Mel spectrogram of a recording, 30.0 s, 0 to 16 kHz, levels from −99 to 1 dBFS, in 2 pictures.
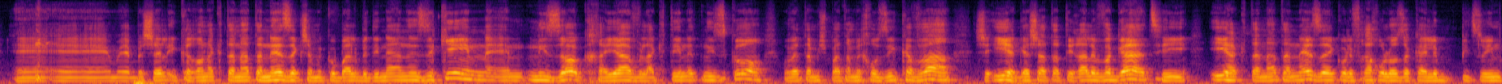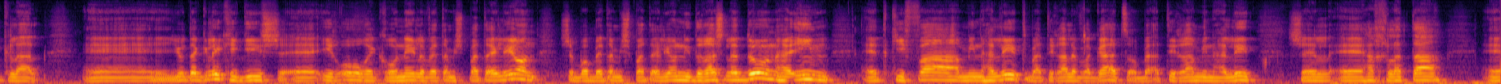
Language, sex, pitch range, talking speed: Hebrew, male, 115-125 Hz, 110 wpm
